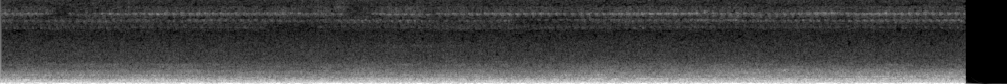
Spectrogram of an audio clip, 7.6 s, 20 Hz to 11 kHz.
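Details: 1930 Ford Model A Tudor four-cylinder, barn find stored 40+ years, after head gasket, wiring harness and oil pan cleaning; low, even rumble with steady slow beat and no knocks or rattles, runs fine.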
